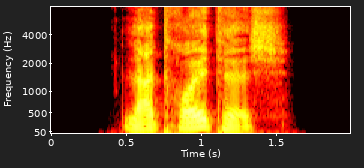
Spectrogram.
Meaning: latria; latreutic
- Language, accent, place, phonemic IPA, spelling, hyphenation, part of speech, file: German, Germany, Berlin, /laˈtʁɔʏ̯tɪʃ/, latreutisch, la‧treu‧tisch, adjective, De-latreutisch.ogg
